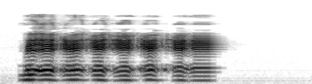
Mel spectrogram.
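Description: A goat bleats once in a loud, wavering cry with a rapid pulsing tremble, lasting about a second, clear with nothing else around it.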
